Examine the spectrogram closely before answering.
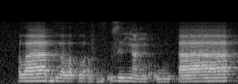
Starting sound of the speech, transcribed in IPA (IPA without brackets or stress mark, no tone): lˠ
